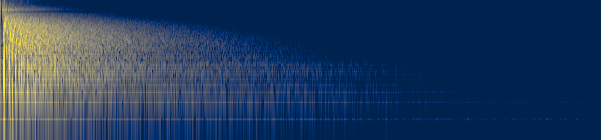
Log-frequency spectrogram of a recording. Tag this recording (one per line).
analog
convolution
hardware
impulse
ir
response
reverb
spring
tape
tube
vintage
warm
